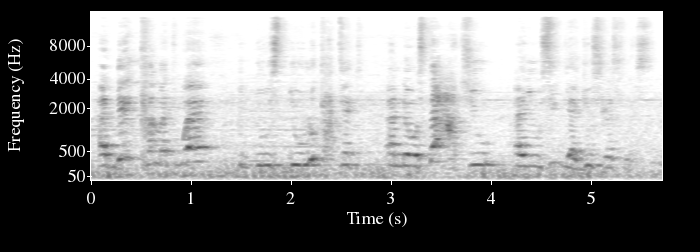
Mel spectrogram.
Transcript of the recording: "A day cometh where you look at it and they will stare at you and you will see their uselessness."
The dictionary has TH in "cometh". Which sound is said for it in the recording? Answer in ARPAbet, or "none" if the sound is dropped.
T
